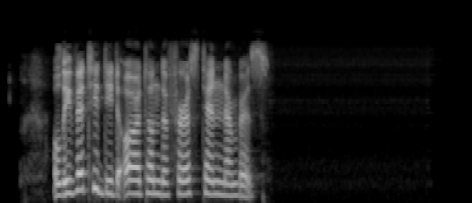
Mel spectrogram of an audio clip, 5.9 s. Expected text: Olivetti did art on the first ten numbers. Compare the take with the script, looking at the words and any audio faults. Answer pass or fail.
pass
